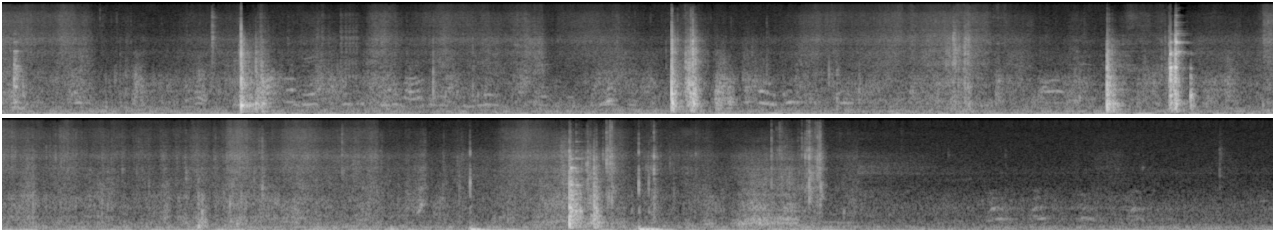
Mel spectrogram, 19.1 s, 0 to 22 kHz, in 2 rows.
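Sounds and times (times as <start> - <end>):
cooking utensils clinking: 0.0 - 12.2, 13.4 - 15.8.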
